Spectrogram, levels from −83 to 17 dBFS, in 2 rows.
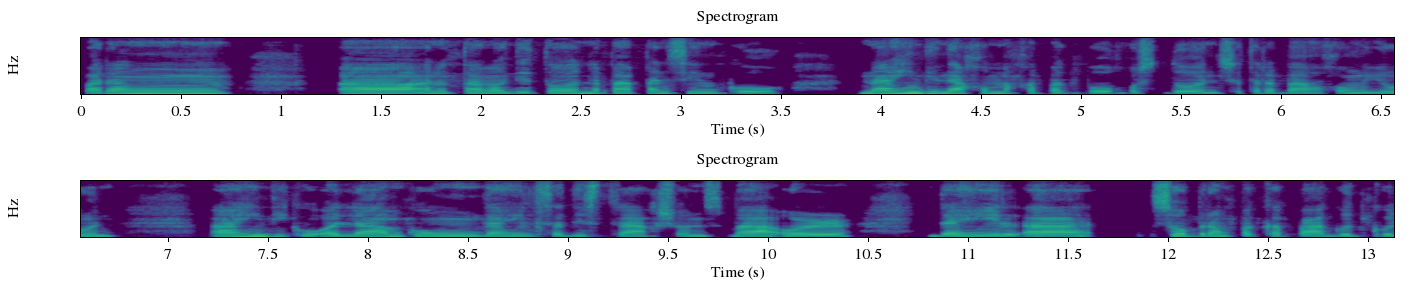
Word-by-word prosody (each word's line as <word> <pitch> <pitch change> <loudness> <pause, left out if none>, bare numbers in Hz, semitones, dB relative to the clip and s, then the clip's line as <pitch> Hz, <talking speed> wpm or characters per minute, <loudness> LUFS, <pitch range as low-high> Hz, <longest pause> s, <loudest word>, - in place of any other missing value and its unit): parang, 230 0 +1 1.0
ah, 210 0 +4
anong 215 0 0
tawag 205 -3 0
dito, 215 +4 -2
napapansin 205 -5 -1
ko 165 -1 -3 0.4
na 220 0 +4
hindi 235 -1 +6
na 215 - +5
ako 210 +1 -4
makapag-focus 195 -4 -6
doon 170 0 -1
sa - - -7
trabaho 185 -3 -3
kong 170 0 -4
yun. 155 0 -3 0.5
Ah, 200 0 +2
hindi 215 0 +3
ko 195 - -3
alam 185 +4 +2
kung 190 -3 0
dahil 180 -1 -2
sa 180 - -4
distractions 160 -1 -2
ba 175 +3 +4
or 170 0 +3 0.4
dahil, 180 -5 0
ah, 165 -2 +4 0.3
sobrang 195 -3 +2
pagkapagod 175 -2 -1
ko 170 - -3
185 Hz, 145 wpm, -24 LUFS, 170-210 Hz, 1.0 s, hindi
